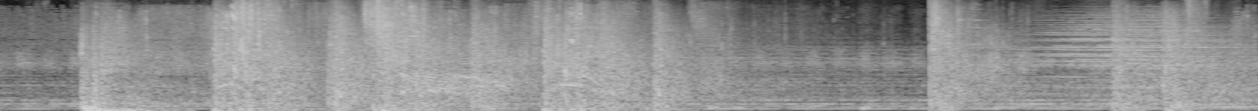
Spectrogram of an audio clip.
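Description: A video game shootout with bursts of gunfire, several sharp shots and volleys cracking over one another at close range, with rumbling between them and brief voices underneath.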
